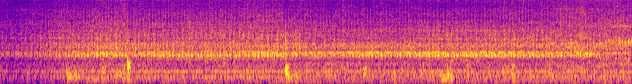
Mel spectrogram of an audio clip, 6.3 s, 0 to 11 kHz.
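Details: Peugeot 107 three-cylinder on a cold day, after replacing the dead coil pack: even idle with a steady hum and only the odd light clunk; engine management light still on. Runs normally.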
